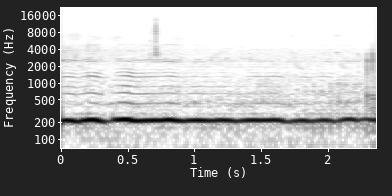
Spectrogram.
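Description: A person humming a slow tune, holding one long steady note that wavers slightly near the start.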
